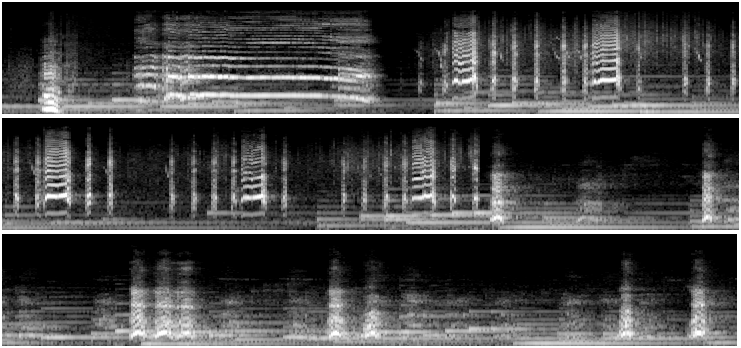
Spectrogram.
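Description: A rooster crows once, one long call that bends down at the end, followed by many short, rapid clucks and calls. Background music with slow held notes plays underneath.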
